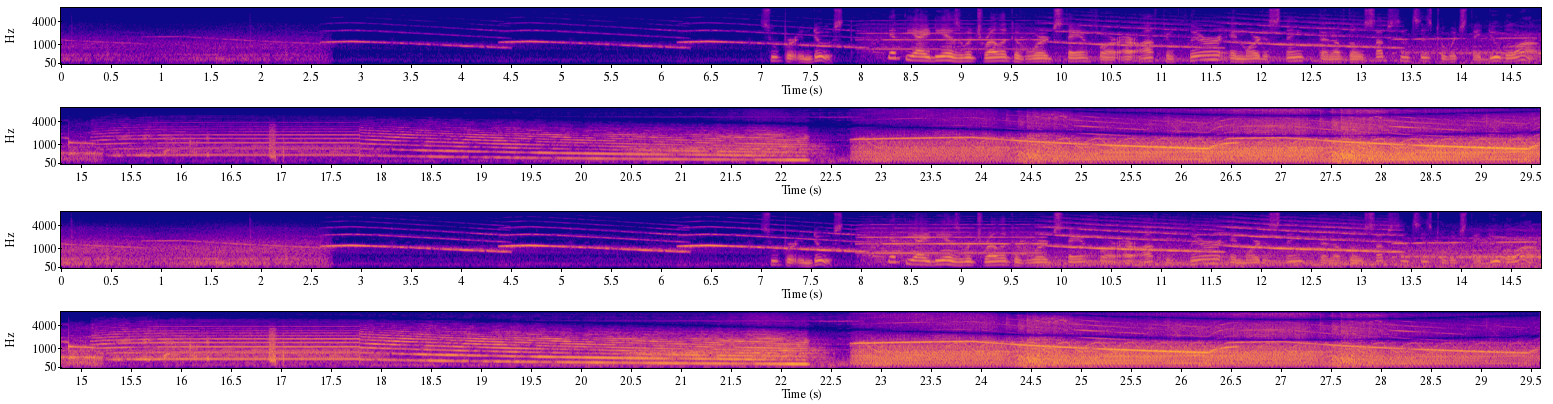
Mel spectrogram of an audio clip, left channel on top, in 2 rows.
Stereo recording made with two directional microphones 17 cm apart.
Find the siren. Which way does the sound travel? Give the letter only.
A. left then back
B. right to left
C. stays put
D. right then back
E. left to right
B.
